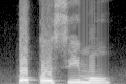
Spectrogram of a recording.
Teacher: قاف حروف التفخیم میں سے بھی ہے تو ہمیں اسے بھاری آواز میں ادا کرنا ہے، جو کہ یہاں قاف ہے اور اس پہ جزم ہے، لہذا یہاں قاف کا حکم ہوا قلقلہ. قلقلہ کا معنی ہے حرف ساکن کو ہلانا، تو ہم قاف کو ہلاتے ہوئے یہ کلمہ کو ادا کریں گے. اقسمو، آخری میں میم پہ پیش ہے تو ہمیں میم کو پیش سے ادا کرنا ہے اور اسے ظاہر کرنا ہے.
